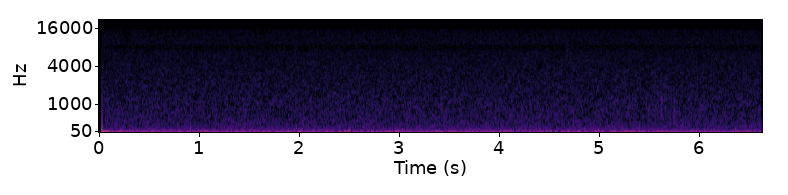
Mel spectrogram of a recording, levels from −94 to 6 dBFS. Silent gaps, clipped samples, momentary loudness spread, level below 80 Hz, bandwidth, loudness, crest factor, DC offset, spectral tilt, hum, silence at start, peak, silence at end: none; under 0.1%; 0 LU; -64 dBFS; 16.5 kHz; -64 LUFS; 16 dB; under 0.1%; -3 dB/octave; none; 0 s; -42 dBFS; 0 s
